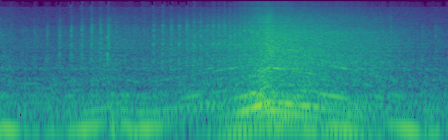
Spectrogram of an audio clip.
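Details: Porsche Cayman S bought with a known engine issue: light throttle blip brings a dull tapping rising with revs under the exhaust note, heavy smoking follows; consistent with cylinder bore scoring.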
